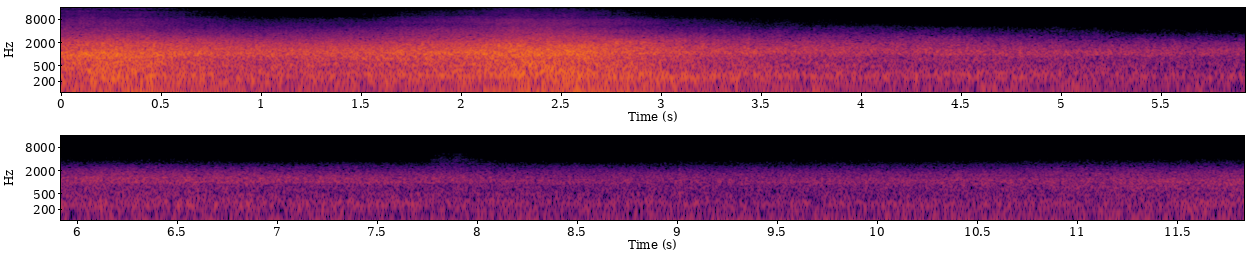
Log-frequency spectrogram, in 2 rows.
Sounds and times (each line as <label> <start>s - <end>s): car bys 0.0s - 5.0s
bus 0.0s - 11.8s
